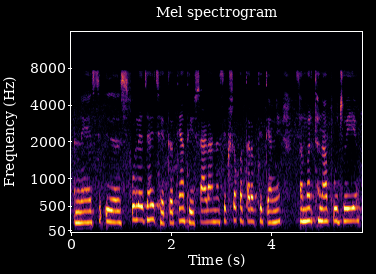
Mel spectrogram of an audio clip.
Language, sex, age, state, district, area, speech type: Gujarati, female, 18-30, Gujarat, Rajkot, rural, spontaneous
